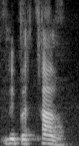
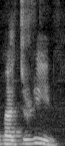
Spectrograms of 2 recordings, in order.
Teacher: quite often you will hear this th sound for a D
